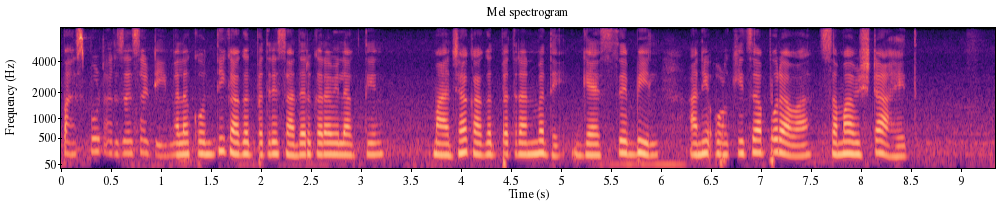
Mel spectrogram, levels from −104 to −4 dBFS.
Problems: constant background noise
